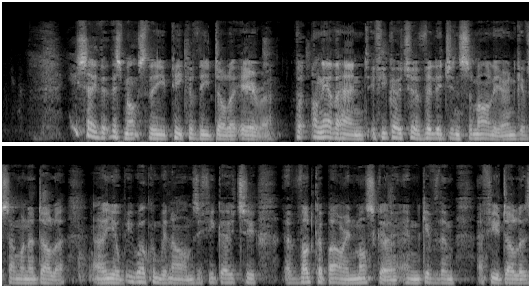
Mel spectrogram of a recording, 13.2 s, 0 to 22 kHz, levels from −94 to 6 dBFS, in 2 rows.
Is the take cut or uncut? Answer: cut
